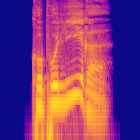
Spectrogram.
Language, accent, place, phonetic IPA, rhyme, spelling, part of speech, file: German, Germany, Berlin, [ˌkopuˈliːʁə], -iːʁə, kopuliere, verb, De-kopuliere.ogg
- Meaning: inflection of kopulieren: 1. first-person singular present 2. first/third-person singular subjunctive I 3. singular imperative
